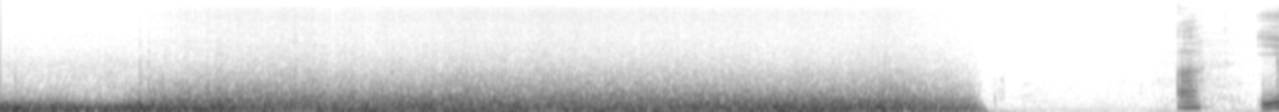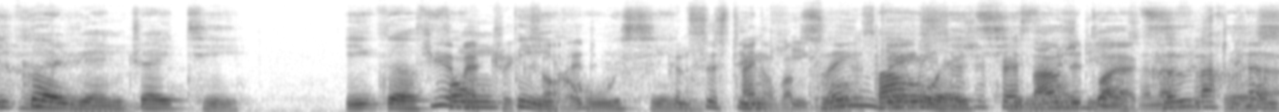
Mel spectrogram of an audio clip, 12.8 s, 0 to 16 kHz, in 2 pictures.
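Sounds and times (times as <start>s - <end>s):
cone buffeted by wind roaring: 0.0s - 5.0s
speech: 5.9s - 12.7s.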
